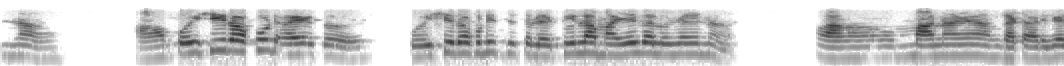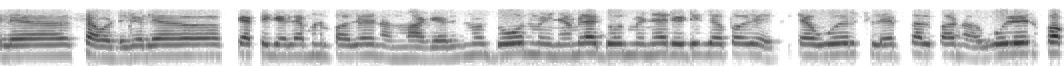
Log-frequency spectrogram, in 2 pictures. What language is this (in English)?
Konkani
